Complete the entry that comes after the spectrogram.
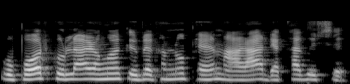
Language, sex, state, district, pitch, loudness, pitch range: Assamese, female, Assam, Sonitpur, 235 Hz, -17 LUFS, 225-245 Hz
